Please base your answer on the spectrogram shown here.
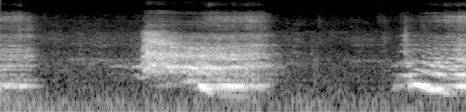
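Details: Lion giving deep, hoarse roaring calls in three separate bursts, the loudest in the middle lasting about two seconds, with quiet gaps between them and no other clear sounds.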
